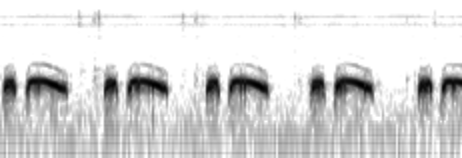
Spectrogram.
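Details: Spotted dove lure call for drawing in wild males and females, ground-style: a quick hooting note then a long, smooth, downward-sliding coo, repeated about once a second, with a thin constant high hiss behind.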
